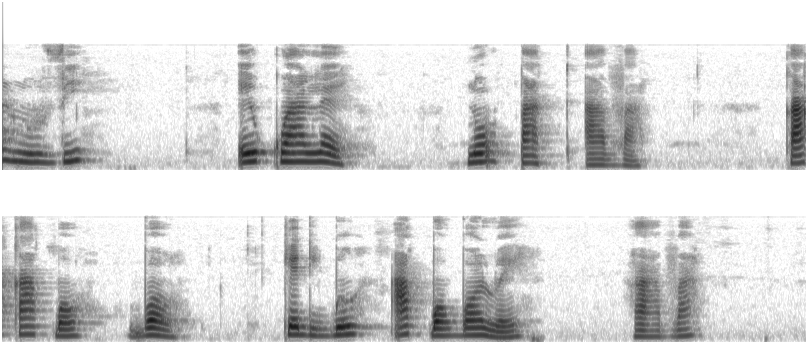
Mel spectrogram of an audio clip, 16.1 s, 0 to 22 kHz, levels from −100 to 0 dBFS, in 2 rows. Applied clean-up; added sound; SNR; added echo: none; none; none; none.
